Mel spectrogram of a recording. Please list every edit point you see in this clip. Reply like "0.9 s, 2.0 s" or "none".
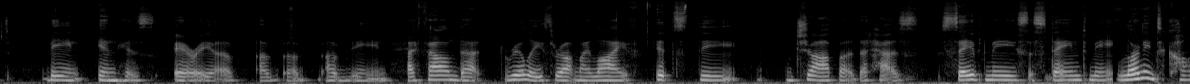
4.1 s, 6.4 s, 11.1 s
